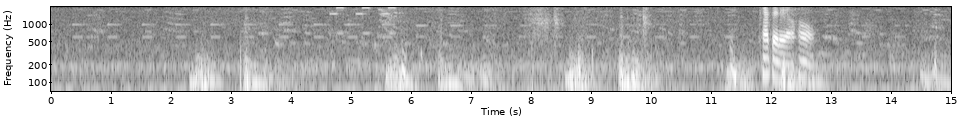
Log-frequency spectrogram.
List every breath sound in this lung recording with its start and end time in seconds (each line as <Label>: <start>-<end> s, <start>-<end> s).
Inhalation: 2.19-2.90 s, 5.51-6.17 s, 8.50-9.16 s
Exhalation: 3.06-3.72 s, 6.37-6.98 s, 9.43-10.09 s
Wheeze: 11.25-11.90 s
Crackles: 2.19-2.90 s, 5.51-6.17 s, 8.50-9.16 s, 9.43-10.09 s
